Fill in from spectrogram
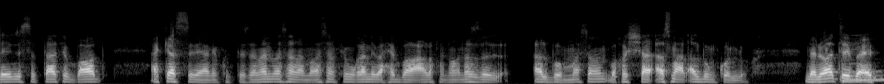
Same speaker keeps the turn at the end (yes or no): yes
